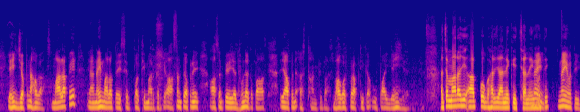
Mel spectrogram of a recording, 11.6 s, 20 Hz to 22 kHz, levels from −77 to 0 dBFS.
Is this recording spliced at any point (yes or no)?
yes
